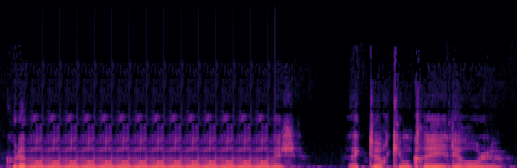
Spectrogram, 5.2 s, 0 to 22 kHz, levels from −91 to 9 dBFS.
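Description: A speech recording with a broken-record loop from 0.42 to 2.74 s: a 174 ms fragment repeats identically 13 times back to back, likely from a stalled player or stream resending its last buffer. Unlike echo or stutter, the copies never decay or vary, and the audio that belonged there is lost.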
